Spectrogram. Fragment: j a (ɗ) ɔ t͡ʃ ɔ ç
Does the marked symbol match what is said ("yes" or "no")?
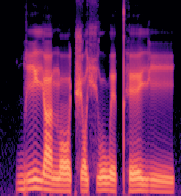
no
